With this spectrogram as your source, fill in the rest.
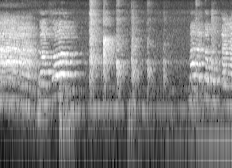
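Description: Children clap their hands in a classroom, several short bursts of crisp claps in a brisk rhythm, fairly close and loud, with a teacher's voice and chatter running alongside.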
